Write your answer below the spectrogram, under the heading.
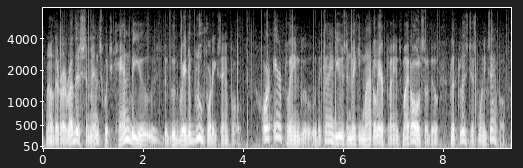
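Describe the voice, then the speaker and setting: A man explaining science in a measured, precise way as a reporter on a 1940s radio program. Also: on the low side, huge pitch swings, dark tone. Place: radio studio. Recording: dull, noisy 1940s radio recording.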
